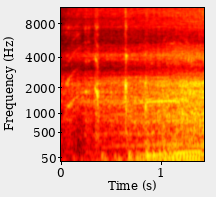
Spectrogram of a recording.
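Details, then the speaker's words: 2013 Yamaha Fazer 250, original seven-year-old starter relay: sharp "tec tec" ticks with electric start failing, intermittent then constant; faulty starter relay, replaced, after which engine catches and settles into rough idle. "fazia tec tec tec e não ligava de jeito nenhum entendeu"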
